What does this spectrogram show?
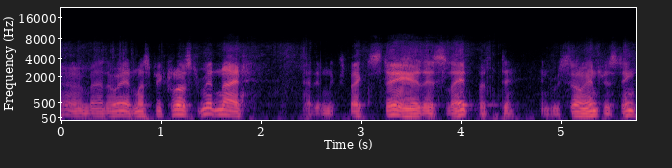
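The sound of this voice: Doing a put-on character voice, a man speaks at a fairly quick pace with lively intonation, a fairly low pitch and a bright, sharp tone with a slightly husky edge.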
